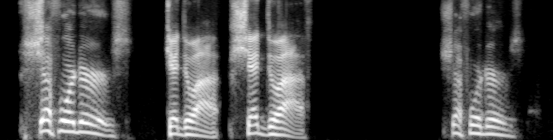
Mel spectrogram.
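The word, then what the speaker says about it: chef-d'œuvre: not how it's pronounced Chef hors d'oeuvres yeah it's the f is silent Chef hors d'oeuvres Chef hors d'oeuvres it's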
